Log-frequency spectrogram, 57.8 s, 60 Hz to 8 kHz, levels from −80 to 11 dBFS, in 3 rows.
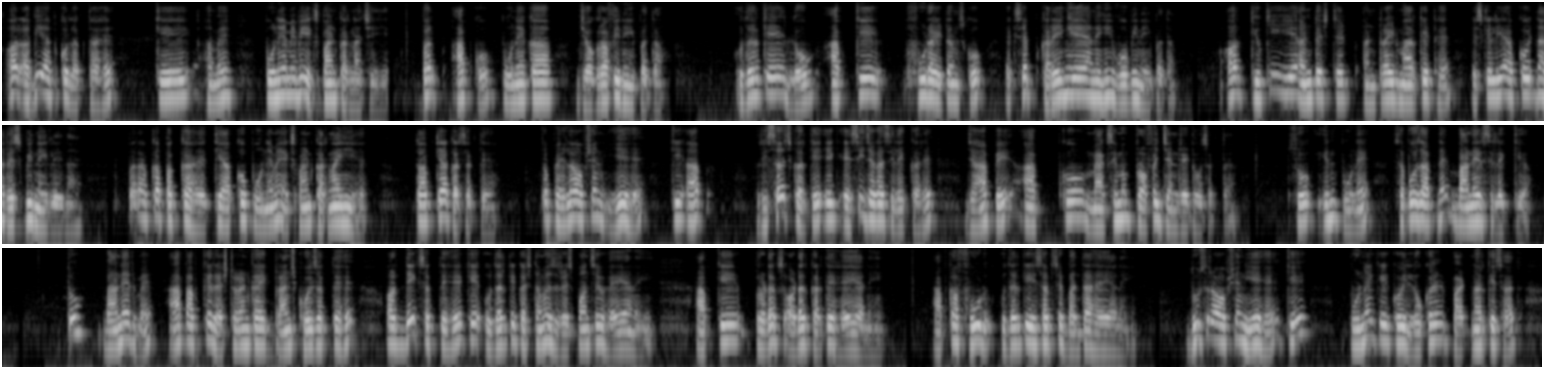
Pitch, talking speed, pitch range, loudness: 150 Hz, 160 wpm, 140-165 Hz, -21 LUFS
